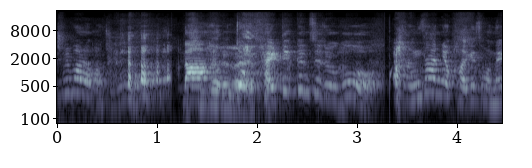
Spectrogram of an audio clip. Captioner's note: laughing hard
